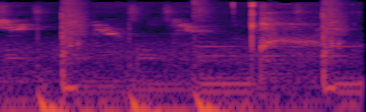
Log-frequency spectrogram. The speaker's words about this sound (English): And we're just gonna sit here and enjoy this nice breeze and the nice birds and the nature going on.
